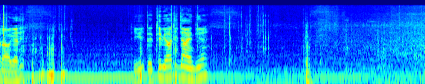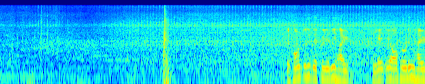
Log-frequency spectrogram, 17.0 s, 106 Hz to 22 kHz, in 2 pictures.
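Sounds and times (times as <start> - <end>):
car engine idling: 0.0 - 17.0
sharp thump: 6.0 - 6.5, 11.8 - 12.0.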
